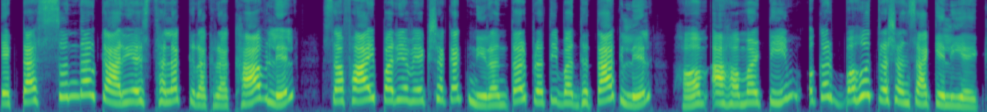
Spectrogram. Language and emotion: Maithili, happy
